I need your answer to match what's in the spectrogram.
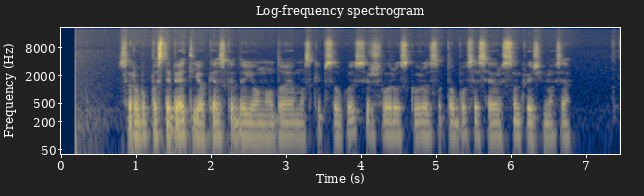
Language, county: Lithuanian, Vilnius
